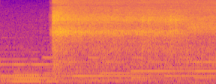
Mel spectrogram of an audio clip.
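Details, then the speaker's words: First-generation Yedi electric pressure cooker: a quiet hum, then a sudden loud, steady hiss as steam vents during quick release. This is normal. "the key is to keep your hand to the side and make sure your face face and hand doesn't go over here because again a lot of heat and steam is going to come out"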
